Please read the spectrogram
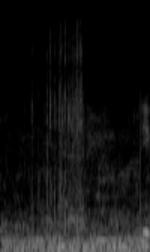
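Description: Supermarket background with a steady low hum throughout, and a few faint clicks and handling noises from shopping. A short spoken word comes at the very end.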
